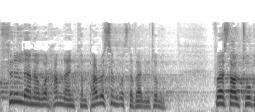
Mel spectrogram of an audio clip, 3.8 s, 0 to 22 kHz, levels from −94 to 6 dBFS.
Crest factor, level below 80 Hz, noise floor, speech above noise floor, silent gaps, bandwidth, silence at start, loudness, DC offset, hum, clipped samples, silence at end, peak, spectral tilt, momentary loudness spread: 18 dB; -60 dBFS; -53 dBFS; 32 dB; none; 11 kHz; 0 s; -22 LUFS; under 0.1%; none; under 0.1%; 0 s; -4 dBFS; -5 dB/octave; 13 LU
